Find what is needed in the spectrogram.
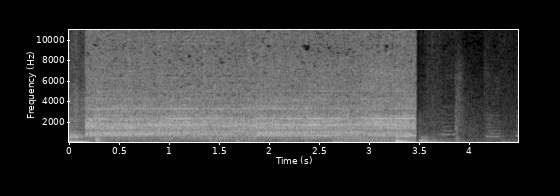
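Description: Hair dryer blowing steadily, a dense rush of air with a faint whine, which cuts off suddenly near the end.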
